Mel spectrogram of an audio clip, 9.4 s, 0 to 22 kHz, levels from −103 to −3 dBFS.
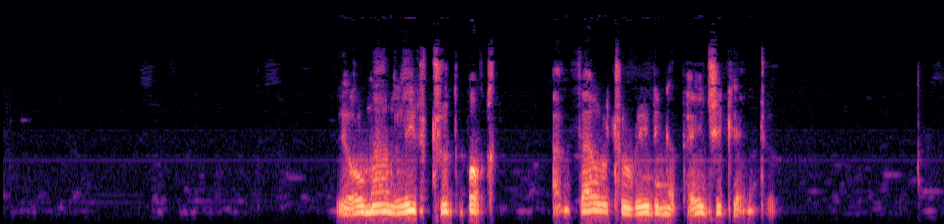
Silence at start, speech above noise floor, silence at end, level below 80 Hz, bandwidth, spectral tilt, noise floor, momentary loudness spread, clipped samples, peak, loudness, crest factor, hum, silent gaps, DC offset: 3.35 s; 62 dB; 1.9 s; -64 dBFS; 8.8 kHz; -5.5 dB/octave; -80 dBFS; 19 LU; under 0.1%; -2 dBFS; -19 LUFS; 20 dB; none; none; under 0.1%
